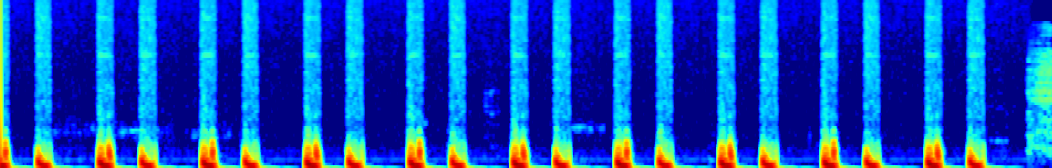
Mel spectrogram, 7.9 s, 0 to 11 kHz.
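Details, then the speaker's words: Teaching recording on heart sounds: regular paired sounds at about 77 beats a minute with a high-pitched, intense click after the first sound in systole from semilunar valve opening, more common in aortic and pulmonary stenosis; systolic ejection click. "é um som agudo de alta frequência intenso por abertura das válvulas semi lunares pulmonar e aórtica"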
